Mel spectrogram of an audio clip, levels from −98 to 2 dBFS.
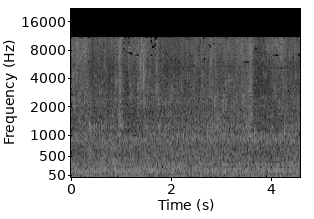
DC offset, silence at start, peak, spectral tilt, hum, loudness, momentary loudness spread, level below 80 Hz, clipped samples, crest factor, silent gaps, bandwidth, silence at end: under 0.1%; 0 s; -20 dBFS; -2 dB/octave; none; -38 LUFS; 5 LU; -58 dBFS; under 0.1%; 20 dB; none; 11.5 kHz; 0 s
